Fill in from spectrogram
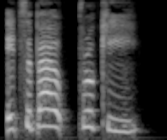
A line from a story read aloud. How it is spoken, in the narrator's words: I shouted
